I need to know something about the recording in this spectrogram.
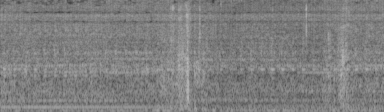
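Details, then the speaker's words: Copart auction car (Infiniti or Nissan): a quiet, smooth hum of a small engine idling with a few faint clicks, running evenly with no misses; a normal idle. "it sounds pretty healthy for the most part does these are pretty good it seems so it seems I got two on the list back to back y'all that is unusual but he's humming"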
